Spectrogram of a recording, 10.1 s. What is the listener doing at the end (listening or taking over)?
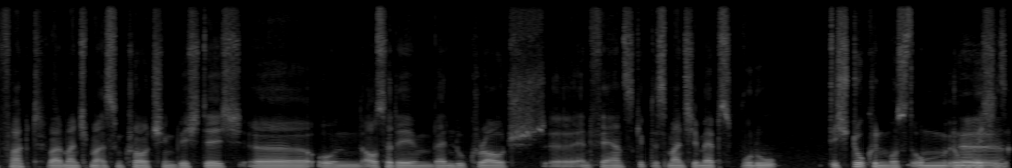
listening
